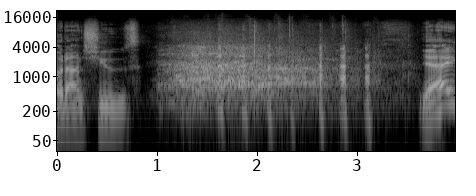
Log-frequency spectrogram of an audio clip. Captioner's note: laughter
